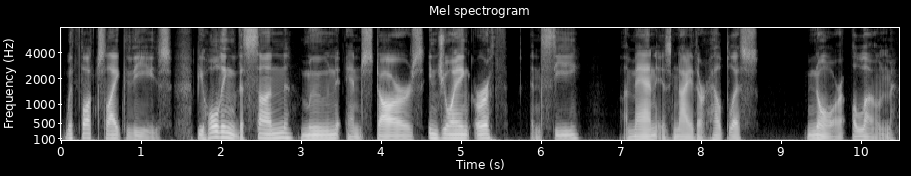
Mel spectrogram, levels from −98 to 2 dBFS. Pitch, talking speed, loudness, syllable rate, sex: 95 Hz, 120 wpm, -21 LUFS, 3.4 syllables/s, male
